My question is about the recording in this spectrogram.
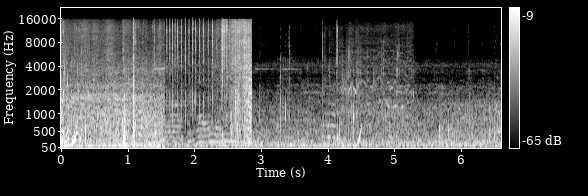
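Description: A baitcasting reel's line-out clicker ratcheting rapidly for about a second and then cutting off suddenly: line being pulled off the reel by a fish taking the bait. Before it come a few sharp knocks.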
